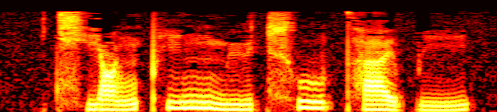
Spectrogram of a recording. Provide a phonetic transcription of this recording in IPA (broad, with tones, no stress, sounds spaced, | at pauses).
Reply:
t͡ɕʰ j ɑ˧˥ ŋ pʰ i˥ ŋ m y˧˥ t͡sʰ u˥ t̪ʰ a˥˩ ɪ̯ p i˧˥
